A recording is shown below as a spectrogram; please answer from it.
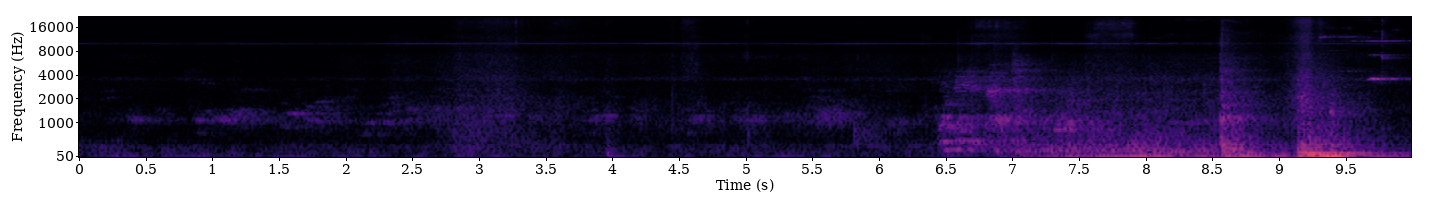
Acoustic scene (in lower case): elevator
